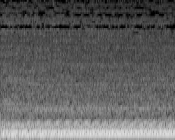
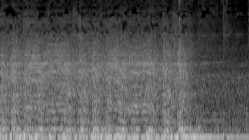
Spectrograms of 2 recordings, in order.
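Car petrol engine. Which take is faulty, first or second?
second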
